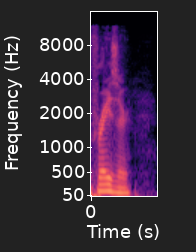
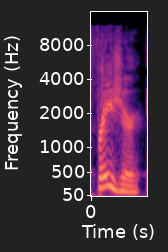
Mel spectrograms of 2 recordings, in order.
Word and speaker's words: Fraser: It's kind of like Brendan Fraser. Everybody says Fraser. It's Fraser. – Fraser. – Yeah. – Softer S.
